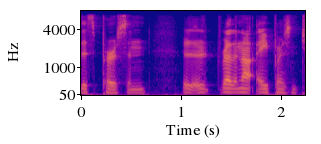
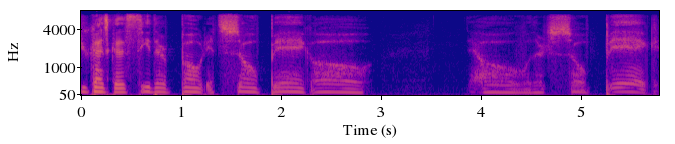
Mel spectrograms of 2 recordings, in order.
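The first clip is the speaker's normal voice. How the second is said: loud, slow stage whisper; 7 dB quieter than usual. Voicing a townsman telling others about the boat: loud whisper. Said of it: "you hear him whispering this to them".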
